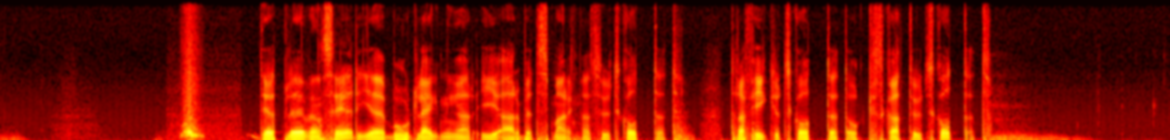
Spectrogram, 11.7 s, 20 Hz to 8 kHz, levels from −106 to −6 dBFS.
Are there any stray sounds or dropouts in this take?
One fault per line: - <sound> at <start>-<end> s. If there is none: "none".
- whoosh at 1.8-2.1 s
